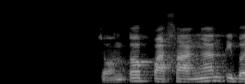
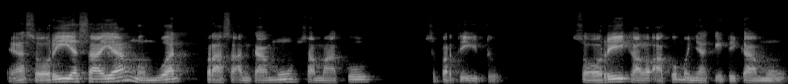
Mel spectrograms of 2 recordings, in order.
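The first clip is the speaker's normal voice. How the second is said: sincere apology; 7 semitones lower than usual. Shown as a demonstration. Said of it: "Suaminya ngomong".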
